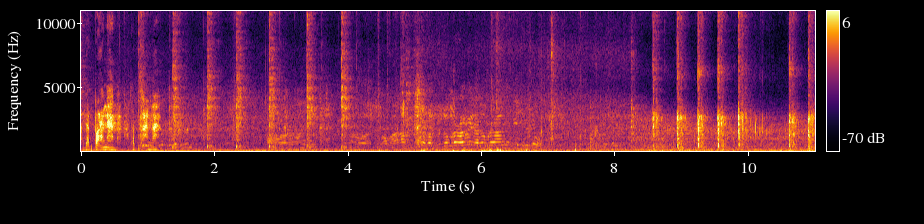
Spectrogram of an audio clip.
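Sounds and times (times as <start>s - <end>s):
sharp knocks: 8.5s - 11.0s.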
